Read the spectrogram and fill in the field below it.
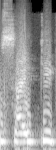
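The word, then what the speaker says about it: psychic: जब उसके आगे एस का स्पेलिंग हो, यानी कि पी एस अगर किसी स्पेलिंग में आप देखते हैं, जैसे कि साइकोलॉजी है या साइकिक है या साइकाइट्री है, ऐसे कोई भी वर्ड्स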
